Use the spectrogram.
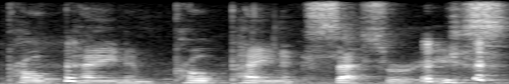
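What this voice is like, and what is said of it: Imitates Hank Hill cartoon voice. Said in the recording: “Sounded a little Hank Hilly ... I can't do a good voice.”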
